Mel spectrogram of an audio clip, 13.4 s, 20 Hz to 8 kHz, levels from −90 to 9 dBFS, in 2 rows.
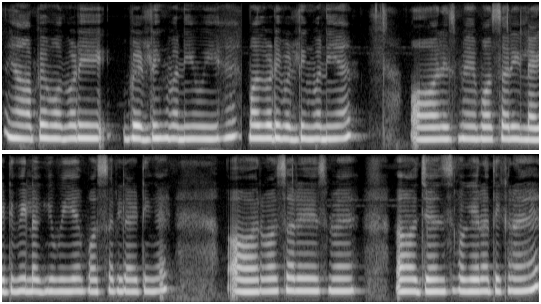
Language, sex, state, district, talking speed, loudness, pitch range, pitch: Hindi, female, Chhattisgarh, Raigarh, 160 wpm, -14 LUFS, 245-260 Hz, 250 Hz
